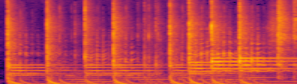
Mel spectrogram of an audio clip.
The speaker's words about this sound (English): But now I've got a wave drum to play with.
